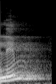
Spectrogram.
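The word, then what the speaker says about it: limb: कैसे आ रहा है लिम हिम लिम हिम बी यहां पे साइलेंट आता है तो लिम हिम के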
